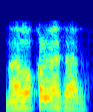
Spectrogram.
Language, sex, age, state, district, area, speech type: Telugu, male, 60+, Andhra Pradesh, Bapatla, urban, conversation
